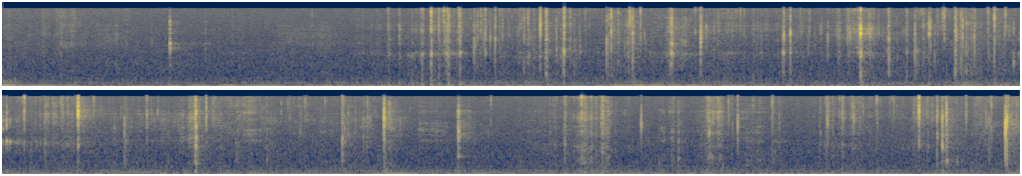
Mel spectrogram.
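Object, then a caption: Bar of soap scraped with a knife. A metal knife blade shaves and scrapes a dry, solid white bar of soap held in the hand. Quick, crisp crackles and bright snaps come in a rapid, irregular stream over a steady low background rumble, with a few sharper cracks standing out.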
